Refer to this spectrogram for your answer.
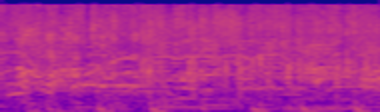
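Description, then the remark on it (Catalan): A crowd applauds steadily, a dense wash of clapping mixed with murmurs and a few laughs, sustained at an even level throughout. “Estem aplaudint això, eh?”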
